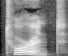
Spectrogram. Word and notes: torrent: tɔ́ːrənt; トォレント

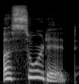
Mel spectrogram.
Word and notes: assorted: əsɔ́ːrtid; アッソォテド

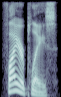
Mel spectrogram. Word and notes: fireplace: fáiə r plèis; ファイアプレイス

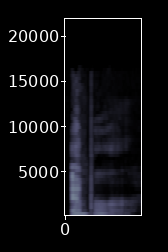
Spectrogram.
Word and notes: emperor: émpərər; エンペラァ

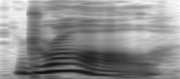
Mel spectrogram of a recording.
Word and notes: drawl: drɔ’ːl; ドローゥ

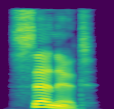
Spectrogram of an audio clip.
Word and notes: senate: sénət; セネト

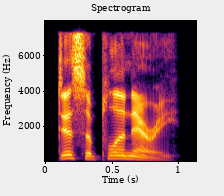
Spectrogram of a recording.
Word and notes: disciplinary: dísəplinèri

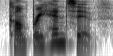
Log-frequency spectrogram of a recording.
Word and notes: comprehensive: kɑ`mprihénsiv; コンプリヘンシブ

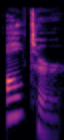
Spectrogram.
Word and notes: altar: ɔ́ːltər; オールタァ

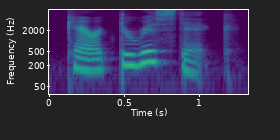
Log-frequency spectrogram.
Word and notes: characteristic: kæ`riktərístik; キャラクタリスティック

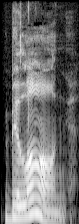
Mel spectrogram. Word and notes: belong: bilɔ’ːŋ; ビローング

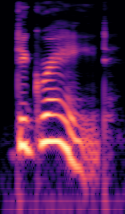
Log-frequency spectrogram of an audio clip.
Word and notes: degrade: diɡréid; ディグレイド

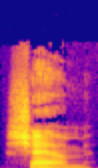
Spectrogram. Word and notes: sham: ʃǽm; シャァム

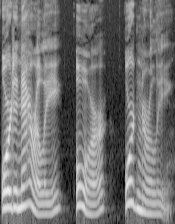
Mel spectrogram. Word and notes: ordinarily: ɔ̀ː r d ə né ə rəli; オゥディナラリィ

